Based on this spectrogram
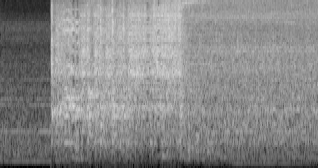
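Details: Engine restarted after fuel injector balance test and disconnecting the tester: short crank catches at once, brief rev flare, then smooth even idle; normal start and idle.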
